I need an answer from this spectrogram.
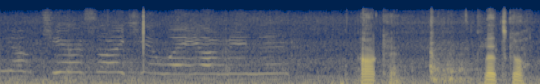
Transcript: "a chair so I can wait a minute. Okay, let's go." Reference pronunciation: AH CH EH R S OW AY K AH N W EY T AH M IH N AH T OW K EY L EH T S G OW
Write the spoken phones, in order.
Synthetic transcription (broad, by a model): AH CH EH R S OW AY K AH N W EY AH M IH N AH T OW K EY L EH T S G OW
